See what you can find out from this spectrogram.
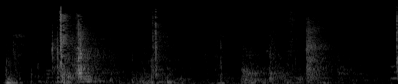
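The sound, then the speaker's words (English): A door is opened to a visitor, with scattered latch clicks, knocks and shuffling thuds over a few seconds, no voices, just quiet handling noises. “who's at my door? Hang on, I'll get this.”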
